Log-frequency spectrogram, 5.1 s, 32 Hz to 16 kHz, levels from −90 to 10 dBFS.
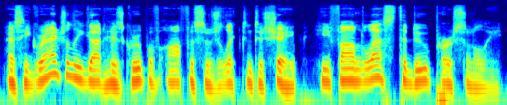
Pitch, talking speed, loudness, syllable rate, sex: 125 Hz, 200 wpm, -18 LUFS, 5.6 syllables/s, male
